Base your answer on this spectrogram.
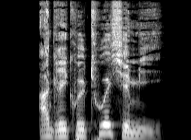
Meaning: agrochemistry
- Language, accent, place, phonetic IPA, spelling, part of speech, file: German, Germany, Berlin, [aɡʁikʊlˈtuːɐ̯çeˌmiː], Agrikulturchemie, noun, De-Agrikulturchemie.ogg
